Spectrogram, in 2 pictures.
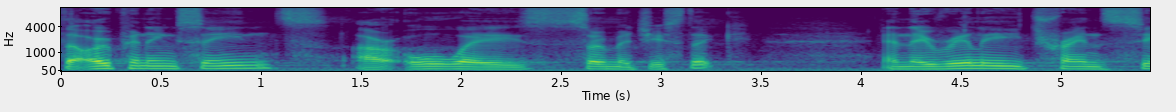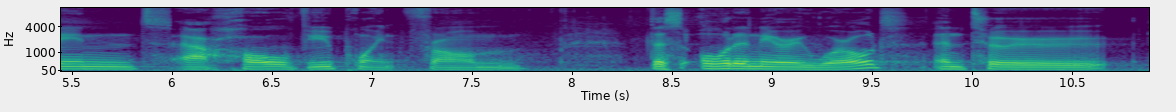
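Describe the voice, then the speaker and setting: A man with a New Zealand accent speaks fairly slowly in a dark, mellow tone with fairly even intonation, recorded very cleanly against a silent background. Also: medium pitch for a man. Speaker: sound engineer. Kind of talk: interview.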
